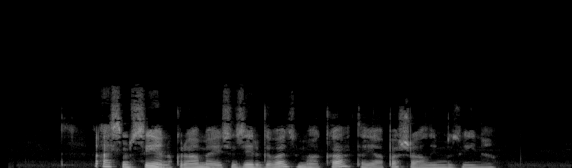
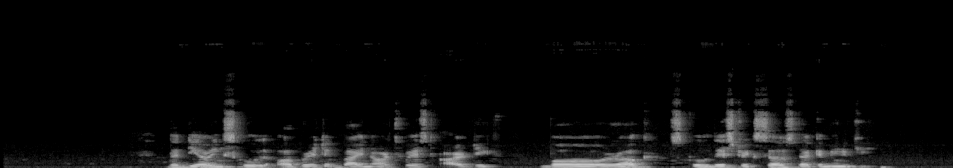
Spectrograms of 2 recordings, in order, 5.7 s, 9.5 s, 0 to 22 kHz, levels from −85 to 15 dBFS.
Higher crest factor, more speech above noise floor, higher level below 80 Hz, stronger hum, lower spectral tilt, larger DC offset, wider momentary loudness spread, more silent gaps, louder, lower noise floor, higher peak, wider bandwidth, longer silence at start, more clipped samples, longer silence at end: first, 22 dB vs 16 dB; second, 41 dB vs 50 dB; second, -78 dBFS vs -60 dBFS; neither; about the same, -5.5 dB/octave vs -5.5 dB/octave; neither; second, 12 LU vs 15 LU; neither; second, -29 LUFS vs -16 LUFS; about the same, -69 dBFS vs -66 dBFS; second, -8 dBFS vs -2 dBFS; first, 11 kHz vs 8.8 kHz; second, 0.95 s vs 1.7 s; neither; about the same, 0.75 s vs 0.65 s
